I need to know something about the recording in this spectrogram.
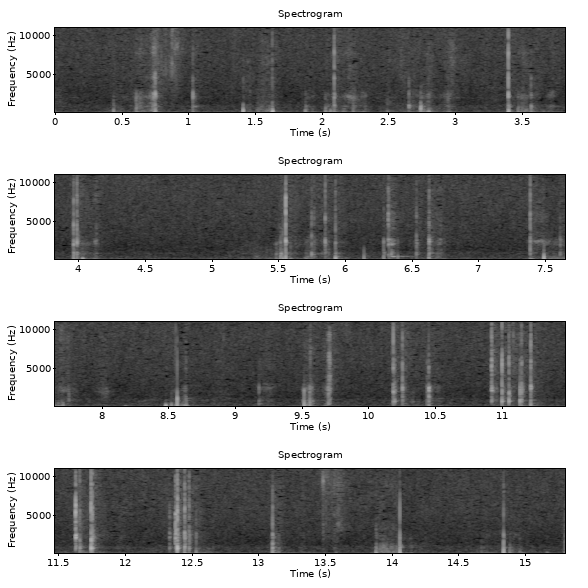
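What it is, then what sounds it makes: Handheld audio recorder tapped with fingernails. Long fake plastic witch fingernails with red tips tap and scratch the metal-mesh microphone capsules and the metal and plastic body of a Tascam handheld recorder. The result is a steady run of short, dull taps and soft scrapes, heavy and boomy in the low end with quick decays and a faint hiss between them.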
